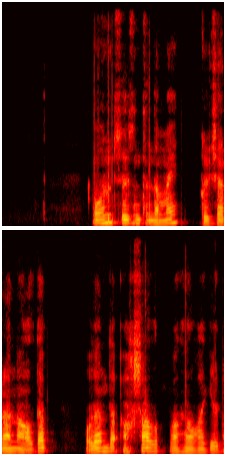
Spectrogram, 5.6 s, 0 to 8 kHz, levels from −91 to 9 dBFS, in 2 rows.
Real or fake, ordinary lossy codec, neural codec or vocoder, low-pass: fake; none; codec, 16 kHz, 16 kbps, FreqCodec, smaller model; none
